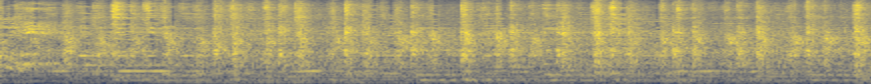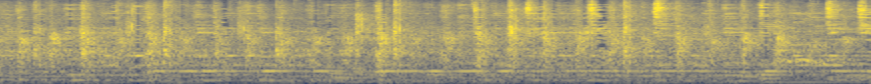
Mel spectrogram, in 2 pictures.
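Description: Live flamenco: a Spanish guitar playing under dense, rapid percussive strikes from a dancer's heeled footwork (zapateado) and hand-clapping (palmas).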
